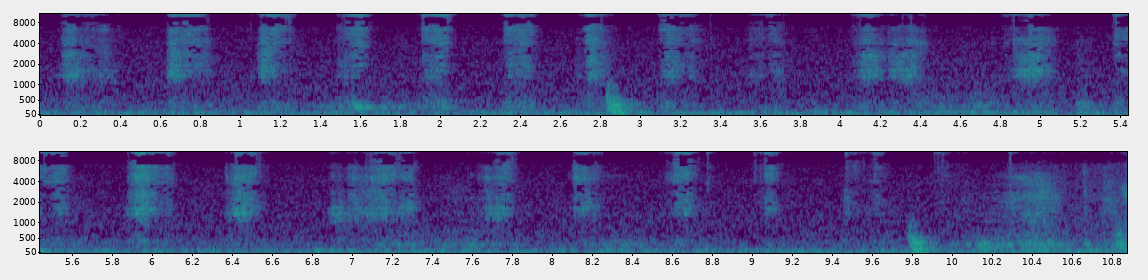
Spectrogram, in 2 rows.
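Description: Faint, quick scrapes of a Mühle R89 double-edge safety razor with a Shark Platinum blade cutting stubble through thin lather, about two short strokes a second, during touch-up passes.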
